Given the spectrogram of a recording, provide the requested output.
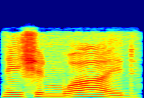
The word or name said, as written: nationwide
